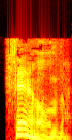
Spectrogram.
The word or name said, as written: filmlike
